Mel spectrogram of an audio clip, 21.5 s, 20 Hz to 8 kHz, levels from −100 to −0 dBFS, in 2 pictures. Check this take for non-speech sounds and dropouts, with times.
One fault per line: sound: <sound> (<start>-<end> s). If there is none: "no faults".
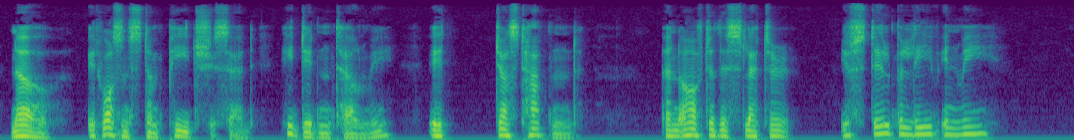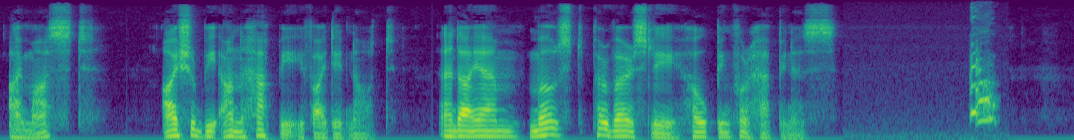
sound: bark (20.4-20.7 s)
